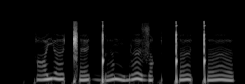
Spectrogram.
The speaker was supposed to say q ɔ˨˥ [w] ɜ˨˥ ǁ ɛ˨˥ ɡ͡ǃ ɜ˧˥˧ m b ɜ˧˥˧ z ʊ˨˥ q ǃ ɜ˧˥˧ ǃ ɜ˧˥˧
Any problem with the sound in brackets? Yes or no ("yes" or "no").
yes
